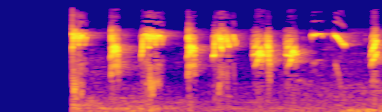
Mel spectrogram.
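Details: Long-tailed shrike, recorded as a lure to provoke singing: silence, then a quick sequence of piercing high chirps and short squeaky notes with one brief whistled slur near the end.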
